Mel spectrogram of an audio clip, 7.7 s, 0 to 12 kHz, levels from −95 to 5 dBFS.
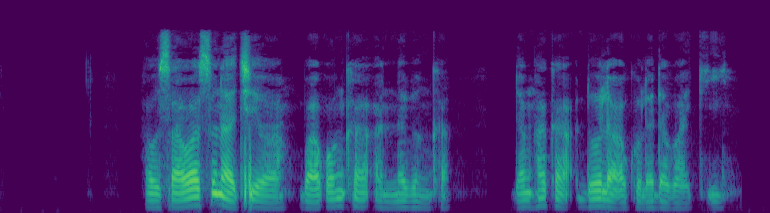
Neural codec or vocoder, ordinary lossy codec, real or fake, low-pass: none; MP3, 48 kbps; real; 7.2 kHz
